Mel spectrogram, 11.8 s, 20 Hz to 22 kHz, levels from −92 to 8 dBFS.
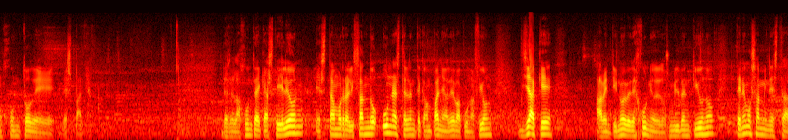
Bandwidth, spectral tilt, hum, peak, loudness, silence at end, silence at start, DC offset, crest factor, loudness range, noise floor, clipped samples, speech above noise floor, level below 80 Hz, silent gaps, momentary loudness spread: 14.5 kHz; -6 dB/octave; none; 0 dBFS; -21 LUFS; 0 s; 0 s; under 0.1%; 22 dB; 10 LU; -45 dBFS; under 0.1%; 23 dB; -60 dBFS; none; 20 LU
